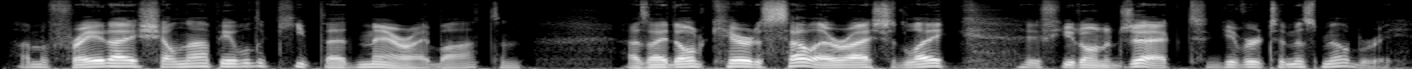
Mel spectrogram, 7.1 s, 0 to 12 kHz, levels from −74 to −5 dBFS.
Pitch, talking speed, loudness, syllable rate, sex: 115 Hz, 280 wpm, -17 LUFS, 6.7 syllables/s, male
